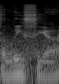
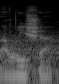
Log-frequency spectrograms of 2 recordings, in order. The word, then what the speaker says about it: Alicia: And it's actually, I think it's pronounced Alicia. She's really? Not Alicia, because she's from Sweden. Oh.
